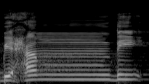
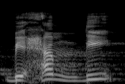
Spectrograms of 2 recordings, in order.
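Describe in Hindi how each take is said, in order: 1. म नाक की गुनगुनाहट के साथ बोला जाता है। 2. म नाक की गुनगुनाहट के बिना, छोटा बोला जाता है। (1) "इसमें गुन्ना भी नहीं करेंगे, यानी बिहम्दी इस तरह नहीं पढ़ेंगे" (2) "बल्कि बिहम्दी"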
